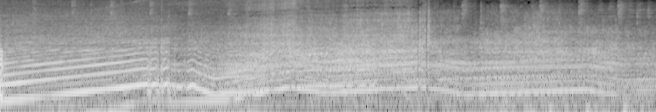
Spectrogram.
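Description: A car engine revs hard and roars as the car speeds away.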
